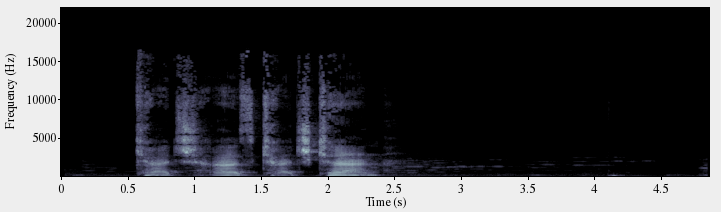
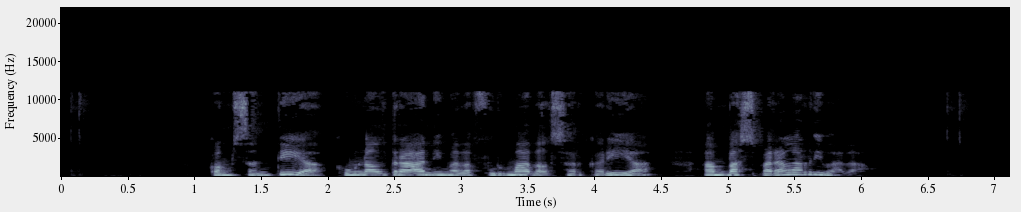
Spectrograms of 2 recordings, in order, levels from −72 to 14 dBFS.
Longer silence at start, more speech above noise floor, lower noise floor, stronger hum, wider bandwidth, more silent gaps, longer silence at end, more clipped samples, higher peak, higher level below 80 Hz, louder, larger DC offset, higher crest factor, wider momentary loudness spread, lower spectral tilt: second, 0.55 s vs 1.15 s; second, 40 dB vs 66 dB; second, -62 dBFS vs -87 dBFS; neither; first, 16.5 kHz vs 11.5 kHz; neither; second, 0.7 s vs 1.1 s; neither; first, -2 dBFS vs -8 dBFS; first, -56 dBFS vs -66 dBFS; about the same, -20 LUFS vs -22 LUFS; neither; first, 24 dB vs 16 dB; first, 12 LU vs 9 LU; second, -2 dB/octave vs -5 dB/octave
